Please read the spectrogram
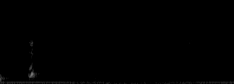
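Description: Soft giggling from a woman: two short voiced pulses in the first half-second, then a quiet breath in near the end.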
